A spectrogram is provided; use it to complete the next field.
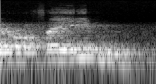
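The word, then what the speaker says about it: רֹפֵא: sino a los médicos médico se dice rofe espíritus de los muertos se dice refa se escriben igual solo cambian las vocales Entonces qué decía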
